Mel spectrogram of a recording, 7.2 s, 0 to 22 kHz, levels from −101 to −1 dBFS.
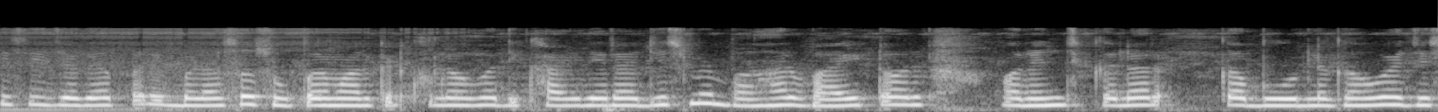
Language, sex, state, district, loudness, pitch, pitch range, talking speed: Hindi, female, Rajasthan, Churu, -14 LUFS, 250 Hz, 245-260 Hz, 215 wpm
